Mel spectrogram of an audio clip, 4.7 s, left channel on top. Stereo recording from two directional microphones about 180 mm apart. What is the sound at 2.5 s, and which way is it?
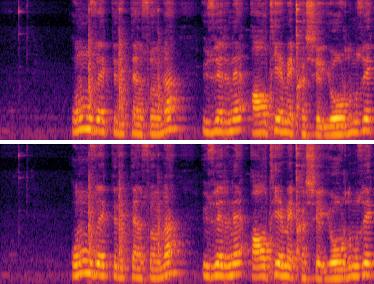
Speech, 50° right (ahead or behind).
